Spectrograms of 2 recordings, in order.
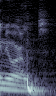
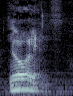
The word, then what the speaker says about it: New Orleans: this is New Orleans how do you say New Orleans New Orleans New Orleans New Orleans norleans New Orleans norleans New Orleans whatever uh red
